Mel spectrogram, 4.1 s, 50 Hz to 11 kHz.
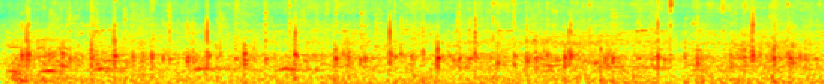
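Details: Brief stretch of a Criollo horse parade in Pampayasta at dusk, 3 December 2016: sharp, irregular hoof clops beneath a man's Spanish greeting and a bustling street crowd.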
